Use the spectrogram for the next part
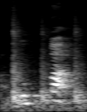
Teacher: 기역 뒤에 비읍은 된소리로 발음한다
